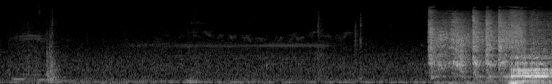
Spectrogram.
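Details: 2008 Infiniti G37 factory exhaust on cold start: quiet crank, then loud, droning fast idle around 1400 rpm; owner questions whether the excess noise warrants warranty replacement.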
